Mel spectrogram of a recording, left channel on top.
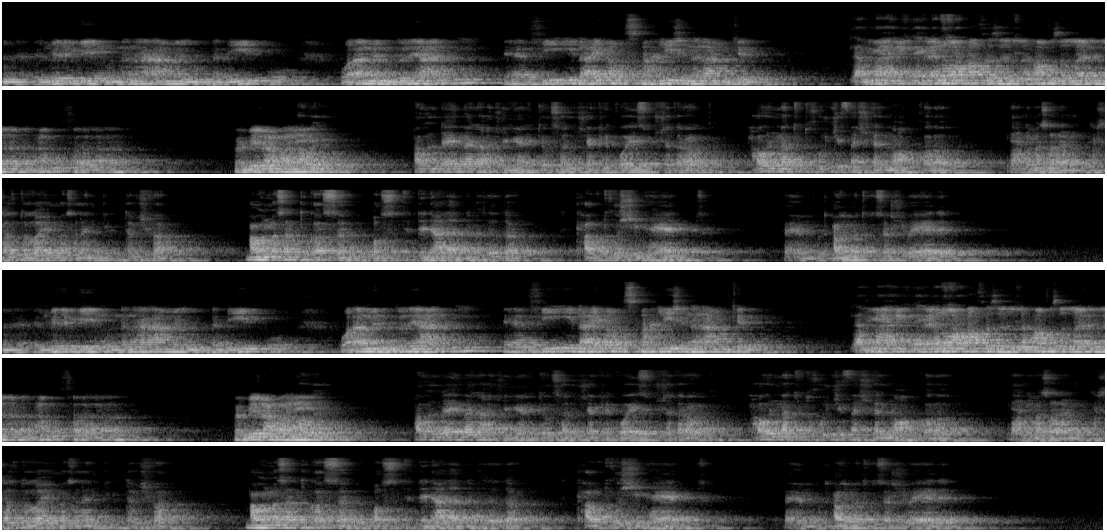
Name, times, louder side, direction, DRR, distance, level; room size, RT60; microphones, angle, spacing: voice 1, 0.0-4.7 5.0-7.5 8.6-12.3 13.3-14.2 24.5-24.7, equal, 45° right, -3 dB, 0.6 m, -22 dB
voice 2, 8.5-9.6 14.0-14.3 15.1-18.2 18.5-20.6 21.1-23.8 24.5-27.3 27.8-29.1 29.9-31.6, equal, 60° left, -1 dB, 0.5 m, -25 dB
2.5 x 2.5 x 2.5 m, 1.5 s
head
